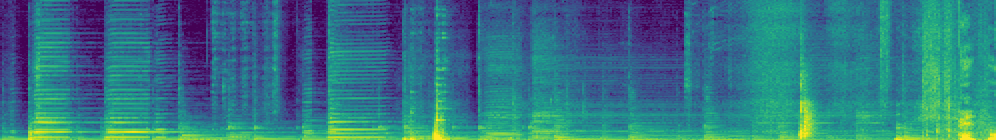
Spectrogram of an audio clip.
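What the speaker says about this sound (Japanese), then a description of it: "こいつは食べやすいように一口サイズに細切りにしていく。" A knife cuts bacon into thin bite-size strips on a board, a few sparse, close chopping taps spaced through the passage over prominent background music.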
